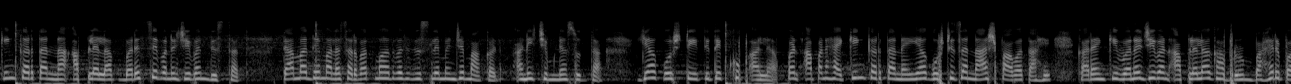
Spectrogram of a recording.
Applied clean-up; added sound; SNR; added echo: none; Clapping; 12 dB; none.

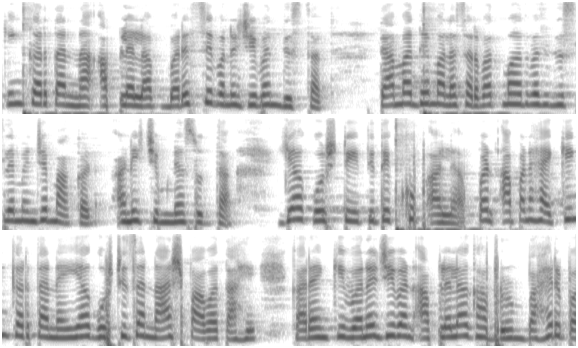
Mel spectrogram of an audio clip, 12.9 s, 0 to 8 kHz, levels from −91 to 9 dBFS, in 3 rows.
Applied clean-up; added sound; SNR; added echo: classical method log-MMSE.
